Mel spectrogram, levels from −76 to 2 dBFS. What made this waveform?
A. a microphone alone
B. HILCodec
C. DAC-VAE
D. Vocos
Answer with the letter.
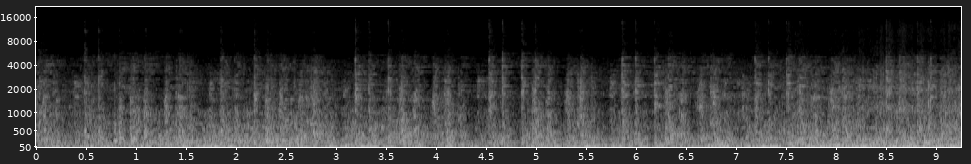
D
